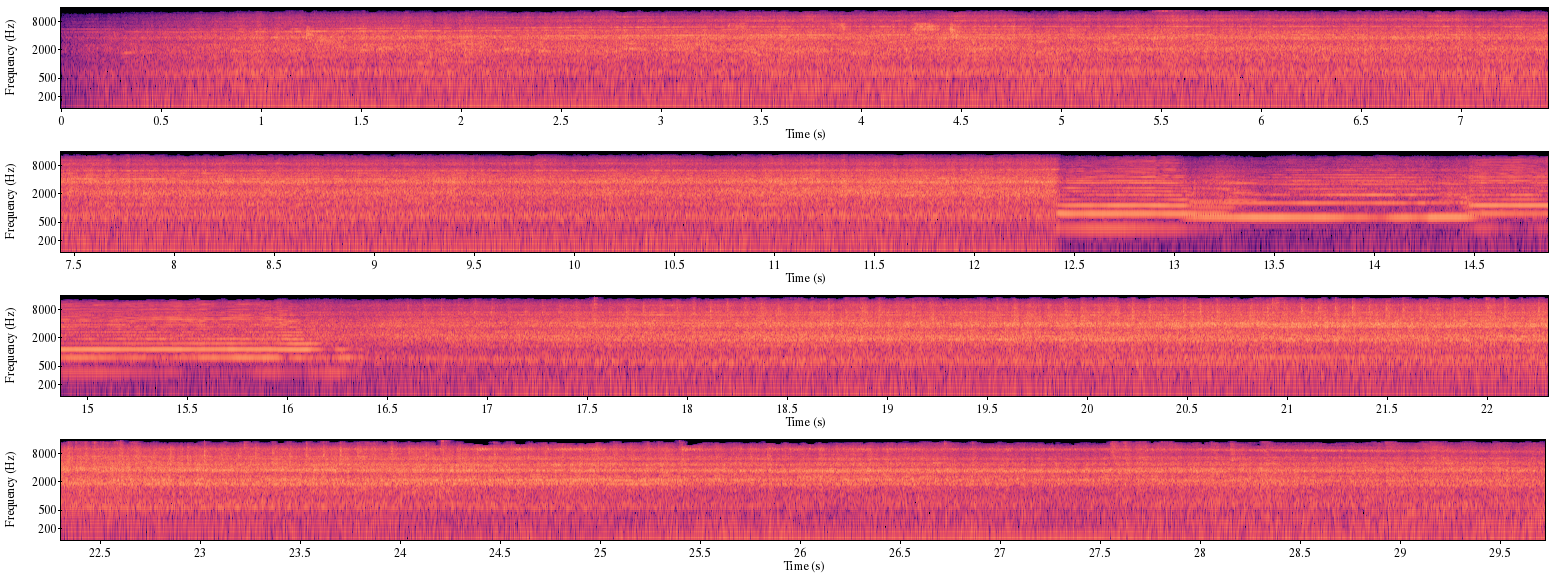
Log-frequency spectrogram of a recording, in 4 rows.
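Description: Class 57 diesel locomotive (General Motors EMD 645 V12 two-stroke engine) running steadily with a deep hum as the train departs. About twelve seconds in, its two-tone horn sounds three notes, low, high, low, for about four seconds.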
